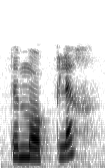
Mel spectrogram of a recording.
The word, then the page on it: d'r Màkler: Bas-Rhin; Herrlisheim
